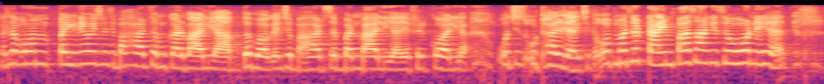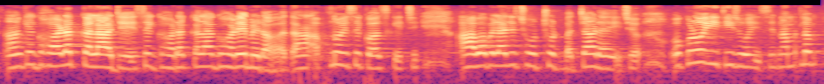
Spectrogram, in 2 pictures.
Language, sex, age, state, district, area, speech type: Maithili, female, 30-45, Bihar, Madhubani, rural, spontaneous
